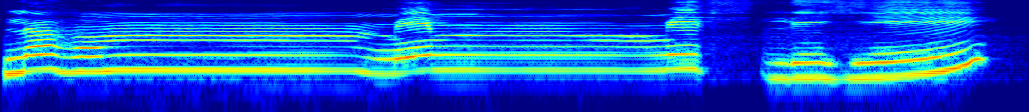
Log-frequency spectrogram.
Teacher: آگے دیکھیے میم ساکن کے بعد میم مشدد آ گیا تو یہاں پر ہم ادغام مع الغنہ کریں گے. میم کو میم کے ساتھ ملا دیں گے، دونوں میم کو، اور ناک میں آواز کو ٹھہرائیں گے بھی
